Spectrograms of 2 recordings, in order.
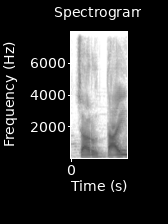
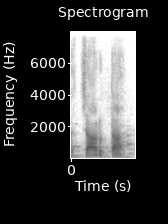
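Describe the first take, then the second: First: "चारुताई" with an extra ee at the end; wrong form demonstrated. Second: "चारुता" ending cleanly on long taa; correct form demonstrated. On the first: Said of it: "चारुताई नहीं होता". ("चारुताई" के अंत में ई जोड़कर) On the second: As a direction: stop "चारुता" at taa, without ee. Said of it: "चारुता है". ("चारुता" अंत में केवल ता) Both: Shown as a demonstration.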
